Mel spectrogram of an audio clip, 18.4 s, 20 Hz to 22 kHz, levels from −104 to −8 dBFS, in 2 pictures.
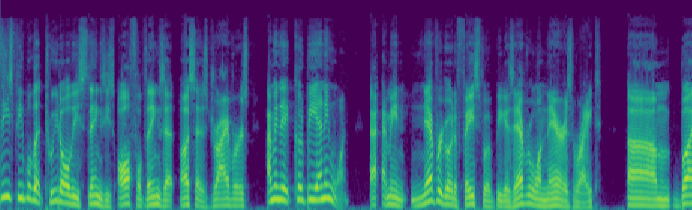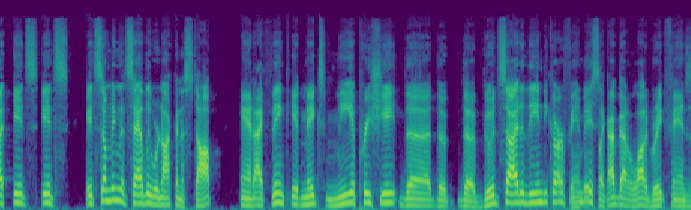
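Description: Speech recording, no technical faults heard anywhere in the clip.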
